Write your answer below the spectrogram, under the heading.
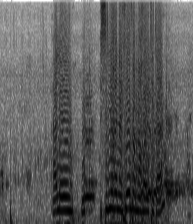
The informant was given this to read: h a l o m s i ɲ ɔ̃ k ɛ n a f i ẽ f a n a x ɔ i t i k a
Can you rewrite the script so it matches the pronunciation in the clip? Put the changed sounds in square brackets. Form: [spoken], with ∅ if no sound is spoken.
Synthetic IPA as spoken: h a l o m s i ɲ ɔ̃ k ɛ n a f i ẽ f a [m] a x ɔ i t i [t] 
